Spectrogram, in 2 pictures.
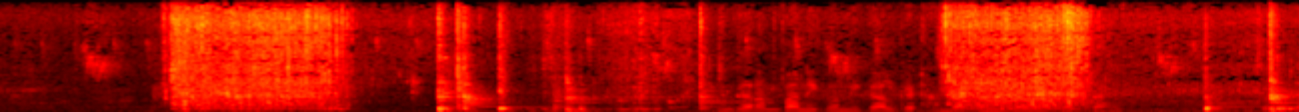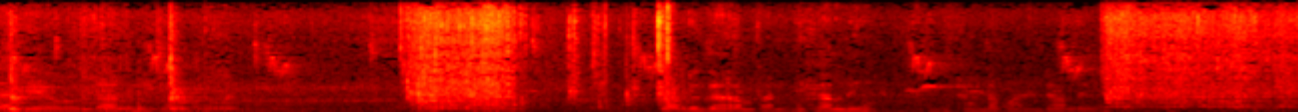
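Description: Water pours and splashes into a metal pot.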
